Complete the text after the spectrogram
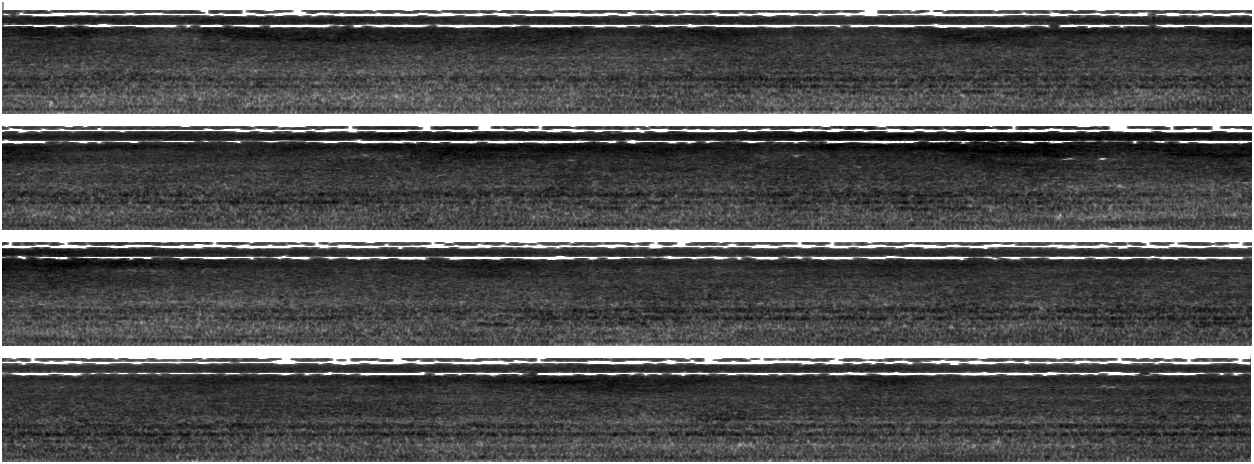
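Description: Brushes scrub and swish against a wet floor.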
